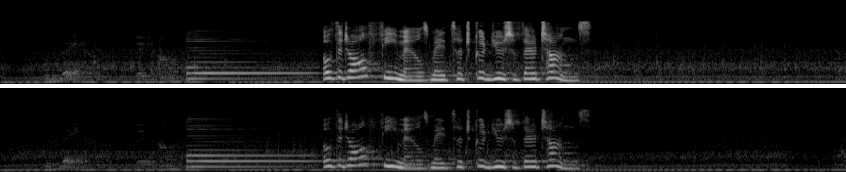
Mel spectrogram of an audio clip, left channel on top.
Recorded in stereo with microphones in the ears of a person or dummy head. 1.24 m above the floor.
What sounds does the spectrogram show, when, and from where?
0.4 s a man speaking: 35° left (ahead or behind), 4.5 m
1.9 s a guitar: 10° left (ahead or behind), 6.5 m
3.2 s a woman speaking: 20° left (ahead or behind), 0.7 m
